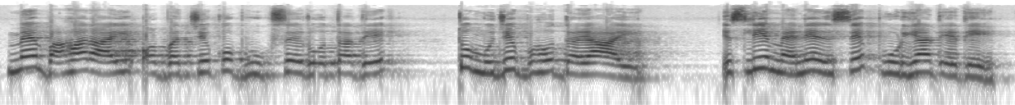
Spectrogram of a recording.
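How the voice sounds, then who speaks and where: A kind young daughter-in-law, voiced by a woman storyteller, speaks softly and pleadingly in a high voice. A roomy echo hangs on the recording. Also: a little slow. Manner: soft, pleading.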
